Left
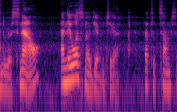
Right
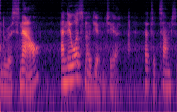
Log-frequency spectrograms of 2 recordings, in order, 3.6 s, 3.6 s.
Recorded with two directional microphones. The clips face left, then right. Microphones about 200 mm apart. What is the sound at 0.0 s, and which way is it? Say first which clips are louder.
Speech: left 5 dB; 35° left (ahead or behind).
